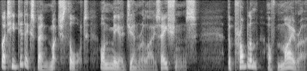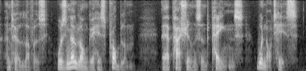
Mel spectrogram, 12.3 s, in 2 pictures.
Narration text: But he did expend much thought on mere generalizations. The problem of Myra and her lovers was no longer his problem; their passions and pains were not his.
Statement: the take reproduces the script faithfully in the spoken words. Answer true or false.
true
